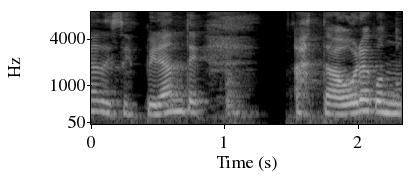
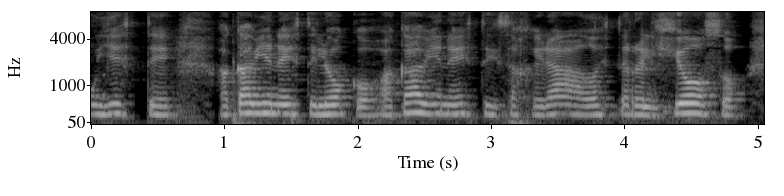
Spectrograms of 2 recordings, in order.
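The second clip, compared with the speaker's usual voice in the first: ordinary talk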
